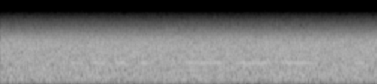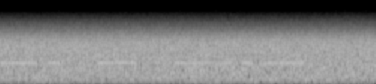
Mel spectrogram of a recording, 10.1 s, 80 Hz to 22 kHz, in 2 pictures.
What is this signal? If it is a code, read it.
Morse code, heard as a keyed tone, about 8 wpm, 1060 Hz, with heavy radio static. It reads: HORTX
